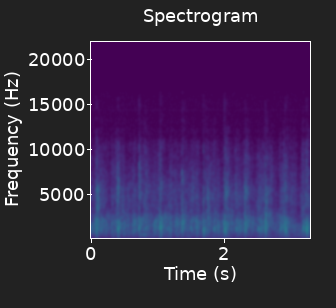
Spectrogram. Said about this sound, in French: Vous pouvez effectivement applaudir nos invités.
